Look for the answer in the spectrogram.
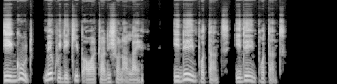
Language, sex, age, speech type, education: Nigerian Pidgin, male, 15-29, spontaneous, tertiary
